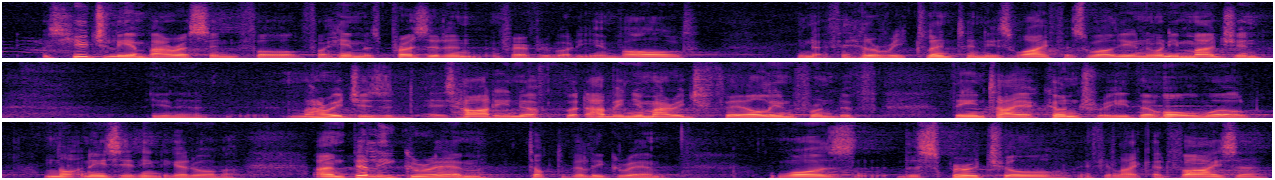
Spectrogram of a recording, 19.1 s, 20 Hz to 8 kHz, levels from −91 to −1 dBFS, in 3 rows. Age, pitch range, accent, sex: 50-69, 100-140 Hz, British, male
